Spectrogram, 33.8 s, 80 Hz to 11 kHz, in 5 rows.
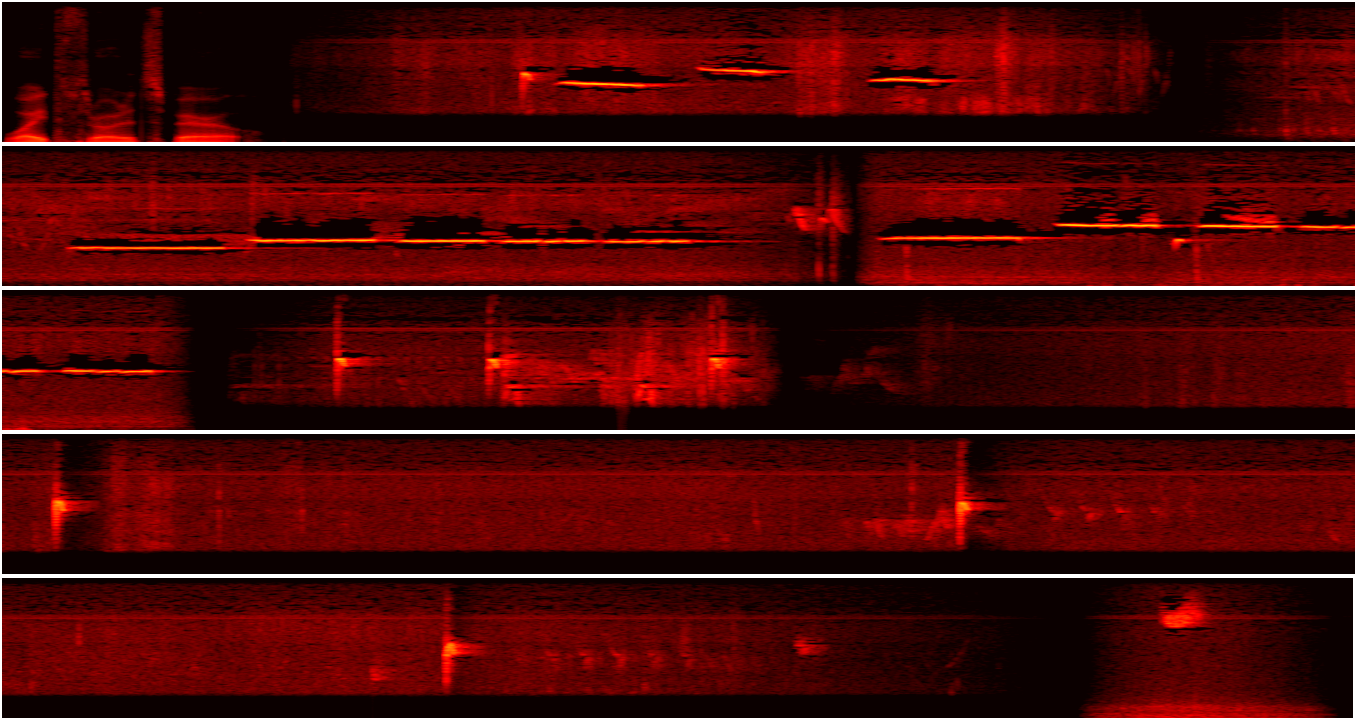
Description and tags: White-ThroatedSparrow1
There are a few recordings on this showing the different variations in the "Oh Canada-canada-canada" and "Old Sam Peabody-Peabody-Peabody" songs. There are also a few calls.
